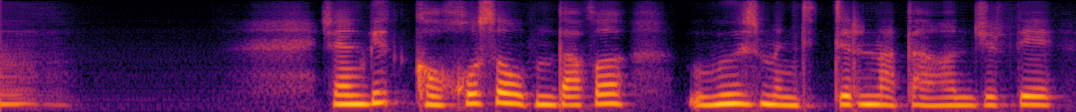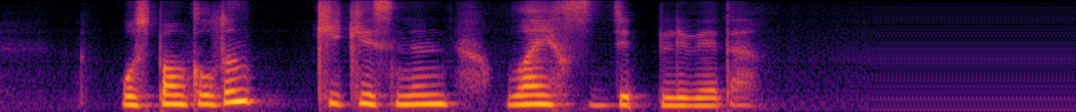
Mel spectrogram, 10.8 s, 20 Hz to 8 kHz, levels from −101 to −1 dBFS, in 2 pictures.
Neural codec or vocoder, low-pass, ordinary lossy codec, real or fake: codec, 16 kHz, about 1 kbps, DyCAST, with the encoder's durations; none; none; fake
